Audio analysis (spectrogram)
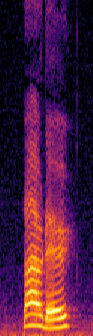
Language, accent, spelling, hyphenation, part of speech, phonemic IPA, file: English, US, louder, loud‧er, adjective, /ˈlaʊdɚ/, En-us-louder.ogg
- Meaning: comparative form of loud: more loud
